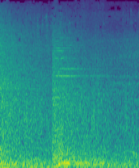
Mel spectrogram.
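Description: A sword clangs against armour.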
